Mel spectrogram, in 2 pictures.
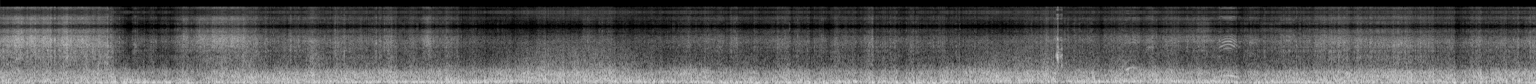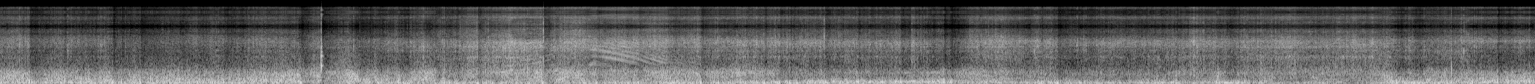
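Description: Steady low rush of wind buffeting the microphone of a camera carried by a skier moving fast downhill, mixed with the hiss of skis running over snow.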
